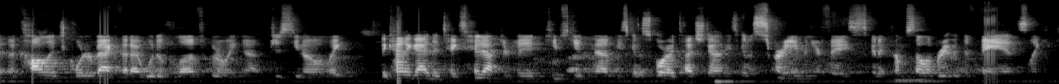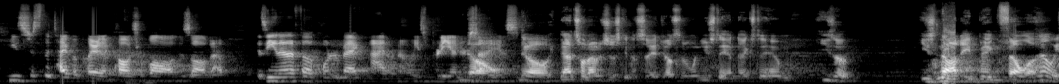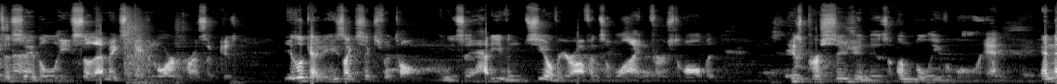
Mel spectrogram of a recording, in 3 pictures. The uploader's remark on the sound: Live from Mountain West Media Days. At the Mandalay Bay in Las Vegas.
